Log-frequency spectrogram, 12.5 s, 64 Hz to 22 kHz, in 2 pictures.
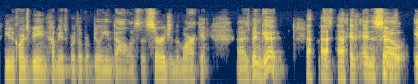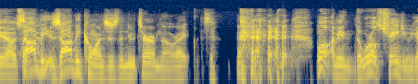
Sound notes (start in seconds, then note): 4.6 chuckling; 9.8 chuckles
